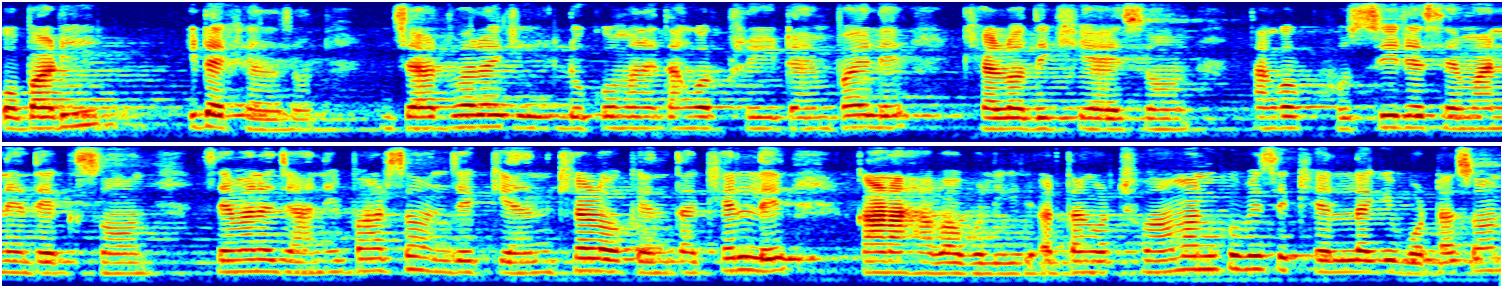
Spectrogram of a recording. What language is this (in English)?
Odia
